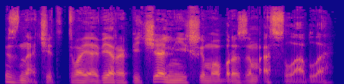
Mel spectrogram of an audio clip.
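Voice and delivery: low, soft understated mockery; mocking. A narrator's reading. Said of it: "насмешливо бросил работорговец". (тихо, сдержанно насмехаясь)

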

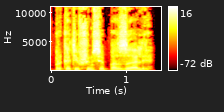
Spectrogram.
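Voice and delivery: ordinary delivery, nothing marked

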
